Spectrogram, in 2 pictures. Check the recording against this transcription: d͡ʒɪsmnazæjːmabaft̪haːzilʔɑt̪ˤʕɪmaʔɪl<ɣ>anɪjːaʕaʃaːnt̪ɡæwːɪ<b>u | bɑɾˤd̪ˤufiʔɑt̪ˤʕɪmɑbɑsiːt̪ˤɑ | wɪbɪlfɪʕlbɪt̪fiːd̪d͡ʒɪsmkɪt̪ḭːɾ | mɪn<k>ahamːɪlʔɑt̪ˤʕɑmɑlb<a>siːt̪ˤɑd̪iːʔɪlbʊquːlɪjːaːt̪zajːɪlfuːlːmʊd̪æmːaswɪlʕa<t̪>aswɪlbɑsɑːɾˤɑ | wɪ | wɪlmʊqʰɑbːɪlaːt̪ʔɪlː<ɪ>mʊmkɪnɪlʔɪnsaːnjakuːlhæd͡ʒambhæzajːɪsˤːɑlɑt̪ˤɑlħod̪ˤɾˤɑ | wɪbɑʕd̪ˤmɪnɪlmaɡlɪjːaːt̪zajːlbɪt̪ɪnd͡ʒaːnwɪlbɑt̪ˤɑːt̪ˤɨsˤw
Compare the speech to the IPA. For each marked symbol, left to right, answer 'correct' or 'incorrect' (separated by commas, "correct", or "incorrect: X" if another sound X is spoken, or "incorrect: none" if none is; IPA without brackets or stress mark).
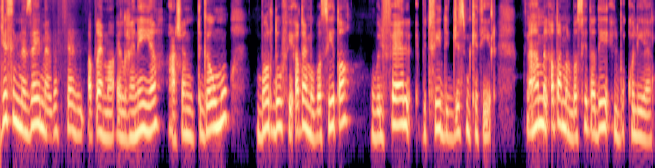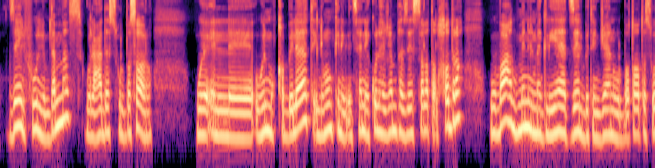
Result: correct, incorrect: m, incorrect: ʔ, incorrect: ɑ, incorrect: d̪, incorrect: i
